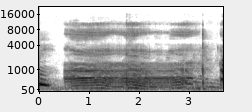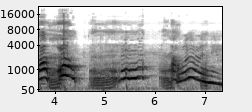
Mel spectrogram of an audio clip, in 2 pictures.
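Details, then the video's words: Rat Terrier named Minnie, a pet dog, making funny noises indoors: a long wavering, grumbling moan-like growl, then sharper whining yelps that rise and fall in pitch in several short bursts. "Minnie making funny noises"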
